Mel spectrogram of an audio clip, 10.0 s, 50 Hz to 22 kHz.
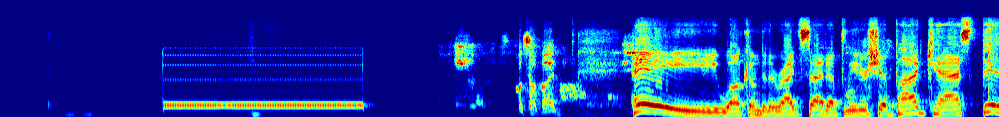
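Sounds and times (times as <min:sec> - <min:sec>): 
telephone dial tone: 0:01.6 - 0:03.7
speech: 0:04.6 - 0:09.9.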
